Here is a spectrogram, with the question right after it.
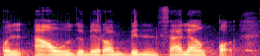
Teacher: انگار که یک لرزشی مخرج در هنگام تلفظ داره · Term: قلقله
